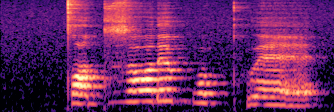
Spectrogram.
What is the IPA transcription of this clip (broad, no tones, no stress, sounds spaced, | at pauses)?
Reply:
tˤ u t z ɔ ɾ ə b ɔ kʷʼ ɛ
